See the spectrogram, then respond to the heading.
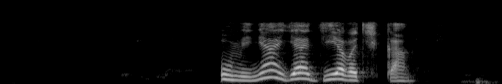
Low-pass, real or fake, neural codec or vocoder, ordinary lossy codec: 7.2 kHz; real; none; Opus, 32 kbps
